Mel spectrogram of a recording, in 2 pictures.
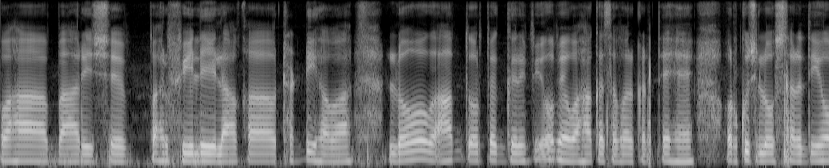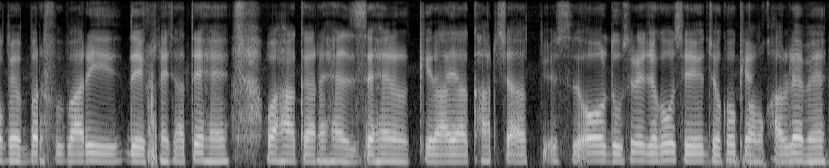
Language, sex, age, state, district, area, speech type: Urdu, male, 30-45, Uttar Pradesh, Lucknow, rural, spontaneous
